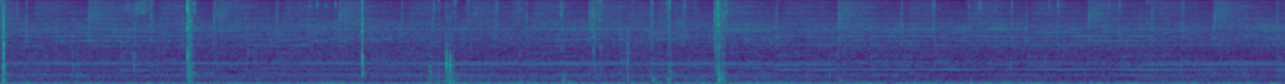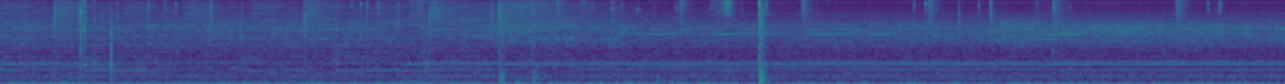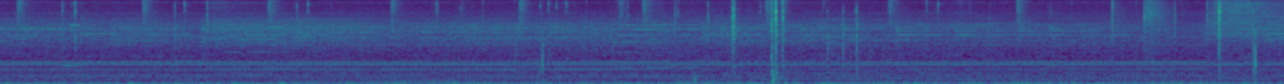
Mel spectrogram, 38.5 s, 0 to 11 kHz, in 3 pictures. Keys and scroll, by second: 0.0-1.5 typing, 1.8 Return, 4.5-7.4 typing, 12.9 ctrl+g, 17.8-19.9 typing, 20.4 Return, 30.3 ctrl+g, 32.2-33.6 typing, 36.2 ctrl+g.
